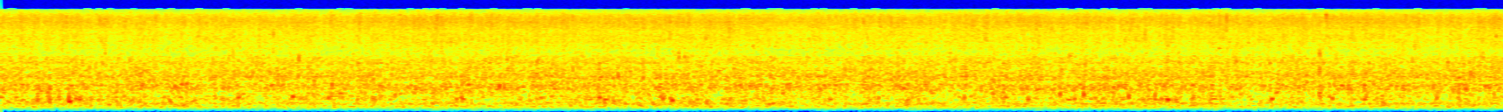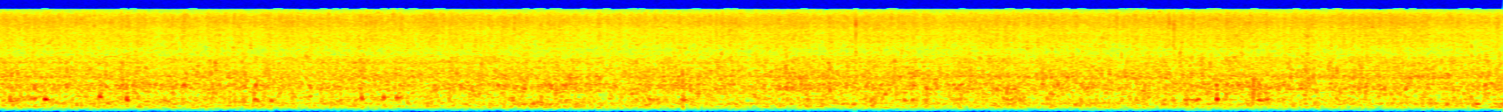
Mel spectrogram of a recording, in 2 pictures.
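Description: Small creek running over a low rock step into a shallow pool: a steady rush of water with small irregular splashes.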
